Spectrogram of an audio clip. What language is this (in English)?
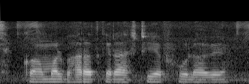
Bhojpuri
